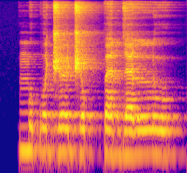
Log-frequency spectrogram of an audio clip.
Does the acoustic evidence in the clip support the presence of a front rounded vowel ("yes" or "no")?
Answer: yes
